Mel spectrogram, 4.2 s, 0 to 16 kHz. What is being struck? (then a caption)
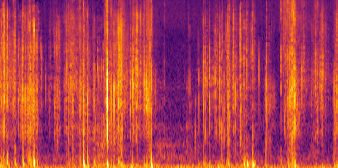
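Leather gloves. Dark brown leather gloves are worn on both hands while the fingers flex and the gloved hands rub together. The leather gives off a dense run of bright, crackling creaks and crinkles, with sharper peaks near 1.3 s and 3.7 s and a quieter stretch in the middle.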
